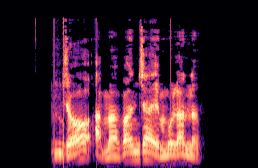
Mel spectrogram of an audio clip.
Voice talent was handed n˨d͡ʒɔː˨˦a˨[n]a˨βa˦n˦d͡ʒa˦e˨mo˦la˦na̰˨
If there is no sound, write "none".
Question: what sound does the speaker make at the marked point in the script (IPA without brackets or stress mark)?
m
